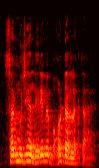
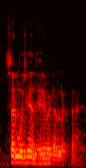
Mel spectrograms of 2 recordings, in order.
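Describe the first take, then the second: First: It is said with strong, intense feeling. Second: It is said plainly, without much intensity.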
